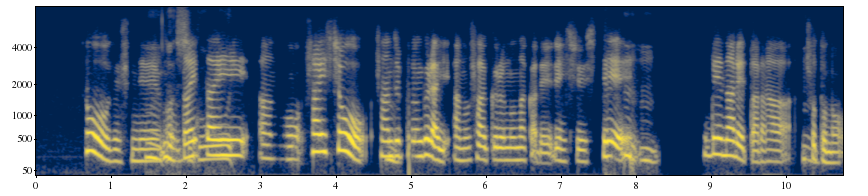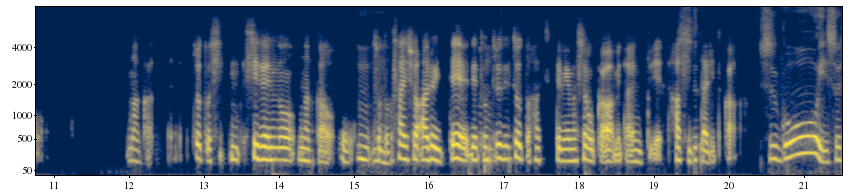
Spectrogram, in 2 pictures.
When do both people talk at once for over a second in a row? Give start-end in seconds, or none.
1.5-2.7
